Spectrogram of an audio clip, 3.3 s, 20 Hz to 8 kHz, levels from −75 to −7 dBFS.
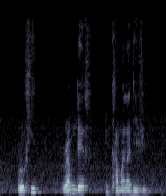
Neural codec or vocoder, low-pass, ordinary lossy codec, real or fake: codec, 44.1 kHz, 7.8 kbps, Pupu-Codec; 7.2 kHz; none; fake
